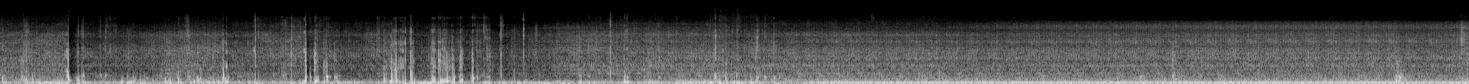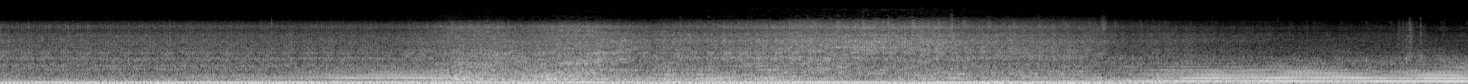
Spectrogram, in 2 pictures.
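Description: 2019 Duramax L5P 6.6-litre V8 turbodiesel pickup engine running as the truck creeps slowly toward and over the camera on the ground. A few knocks and bumps come first, then a steady low diesel drone that swells and gets louder about two-thirds of the way through as the truck passes overhead, and settles into a steady drone near the end.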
